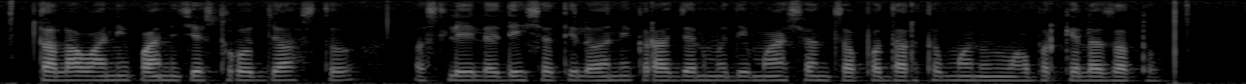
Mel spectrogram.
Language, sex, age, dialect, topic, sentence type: Marathi, male, 25-30, Standard Marathi, agriculture, statement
